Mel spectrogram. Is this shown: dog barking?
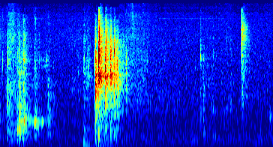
no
